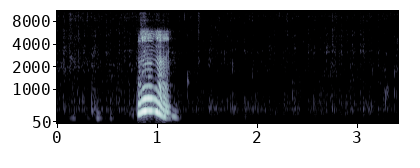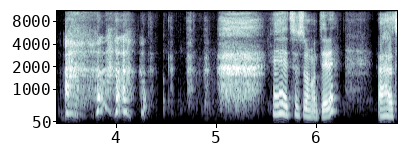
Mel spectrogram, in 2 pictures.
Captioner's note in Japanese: 笑い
